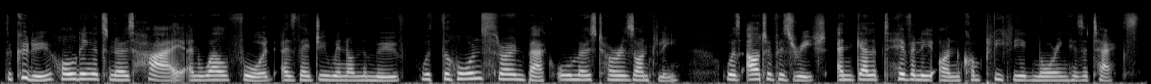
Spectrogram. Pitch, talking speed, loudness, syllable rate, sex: 205 Hz, 190 wpm, -18 LUFS, 5.1 syllables/s, female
